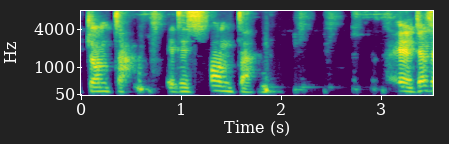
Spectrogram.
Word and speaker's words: junta: And I know you heard me pronouncing the word that start with J as junta, but yeah, you don't pronounce the J, you don't say junta, it is junta.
